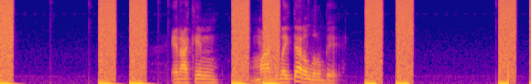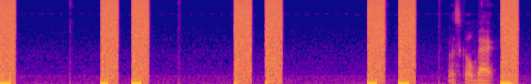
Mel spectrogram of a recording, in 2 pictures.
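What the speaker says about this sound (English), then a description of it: "I added white noise on top of this kick sound now." A synthesized kick drum with white noise layered on top, heard as repeated short, loud hiss-filled hits in an uneven pattern, with someone talking between some of the hits.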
